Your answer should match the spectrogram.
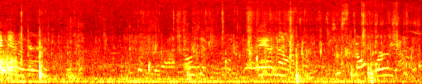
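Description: A canoe being pushed off from shore and paddled, with one sharp knock about half a second in, over faint voices in the distance.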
